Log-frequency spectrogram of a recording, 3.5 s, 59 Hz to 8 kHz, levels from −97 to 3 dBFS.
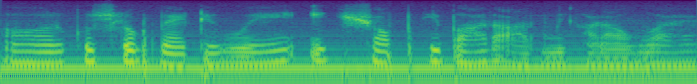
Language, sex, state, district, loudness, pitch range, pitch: Hindi, female, Chandigarh, Chandigarh, -18 LUFS, 155-180 Hz, 165 Hz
